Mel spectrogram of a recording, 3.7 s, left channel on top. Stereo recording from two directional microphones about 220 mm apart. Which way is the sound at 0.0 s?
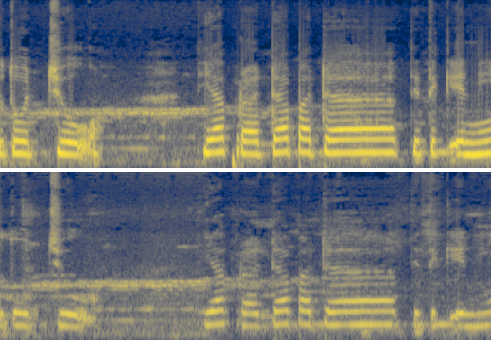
35° left (ahead or behind).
